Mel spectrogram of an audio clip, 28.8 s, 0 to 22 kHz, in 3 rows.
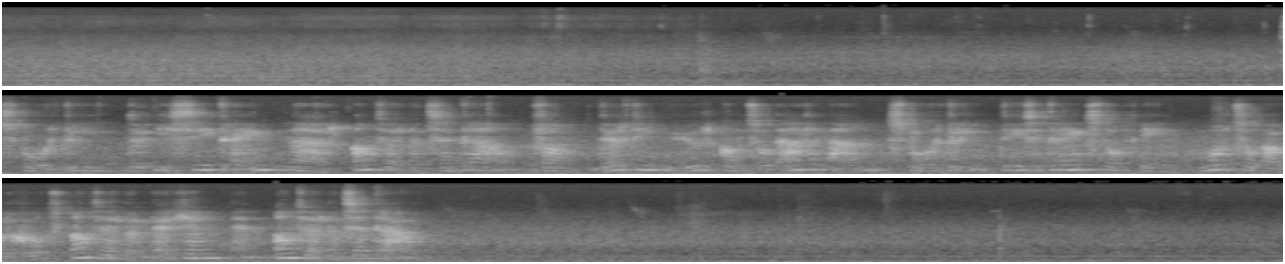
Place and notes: Mechelen-Nekkerspoel, Mechelen, België - Perron Nekkerspoel
[Zoom H4n Pro] Platform at Mechelen-Nekkerspoel train station.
